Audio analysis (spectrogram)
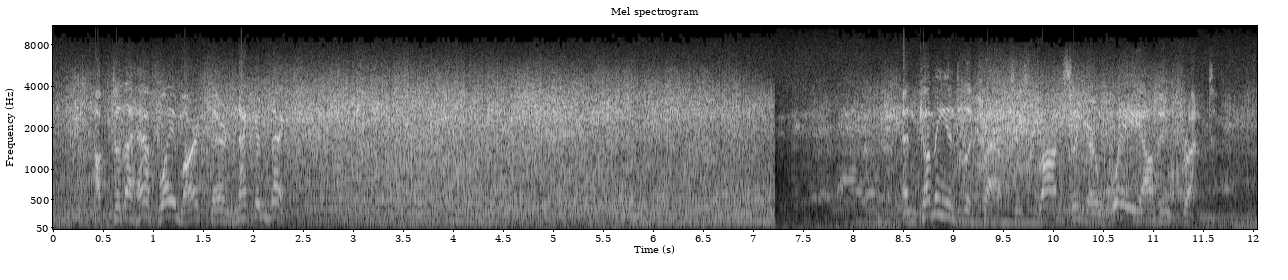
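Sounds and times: drag racing car engines roaring: 0.0 - 12.0.

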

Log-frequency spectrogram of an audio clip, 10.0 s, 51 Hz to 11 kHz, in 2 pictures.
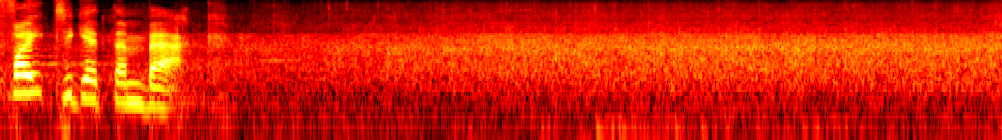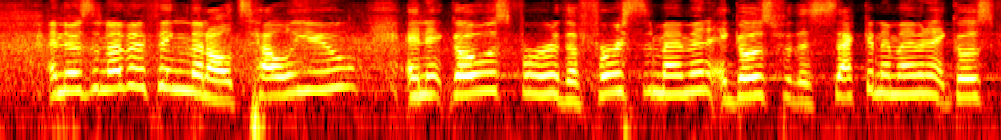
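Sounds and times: audience applause: 1.2 - 7.5.

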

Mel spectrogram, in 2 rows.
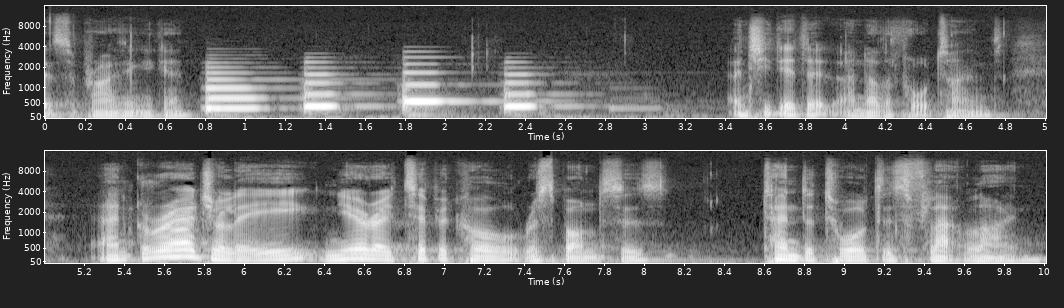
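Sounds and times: grand piano melody: 0.8 - 3.1.

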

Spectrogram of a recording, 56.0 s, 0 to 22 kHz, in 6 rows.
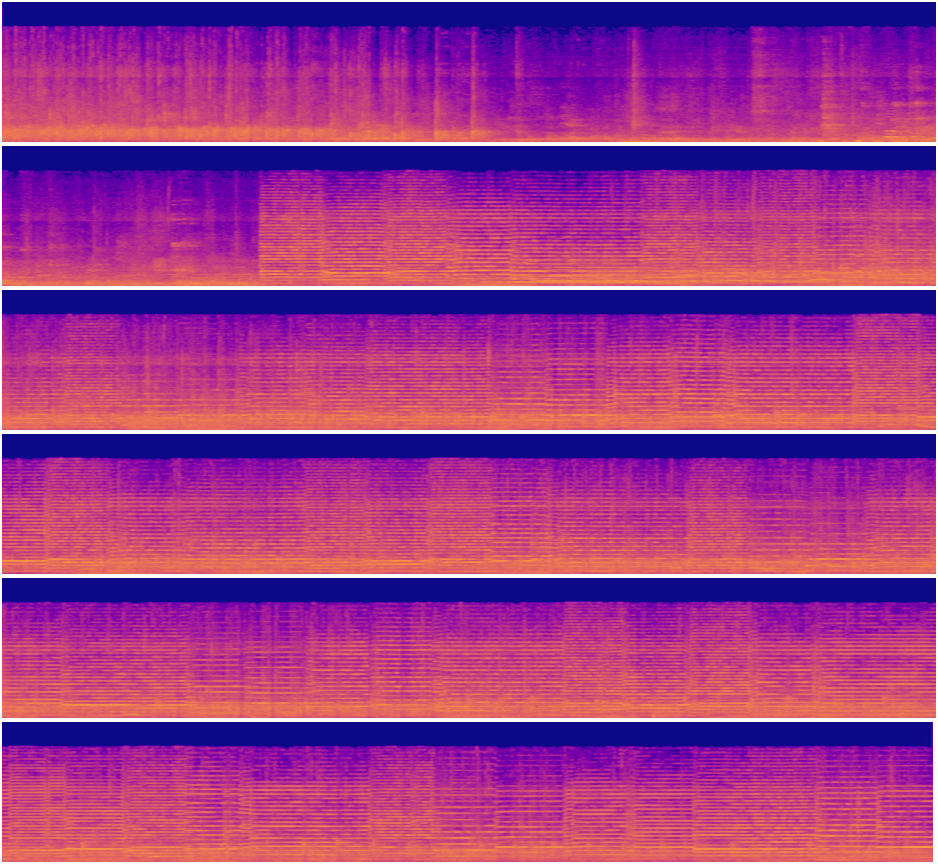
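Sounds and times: bagpipes playing: 11.9 - 56.0.

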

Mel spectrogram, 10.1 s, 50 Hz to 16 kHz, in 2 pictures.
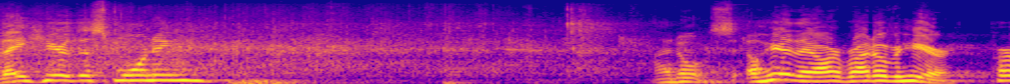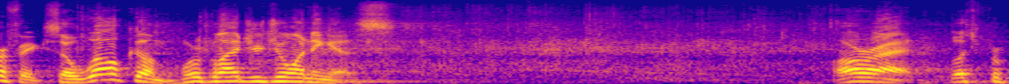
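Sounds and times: congregation applauding: 0.0 - 4.0, 5.4 - 10.0.

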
